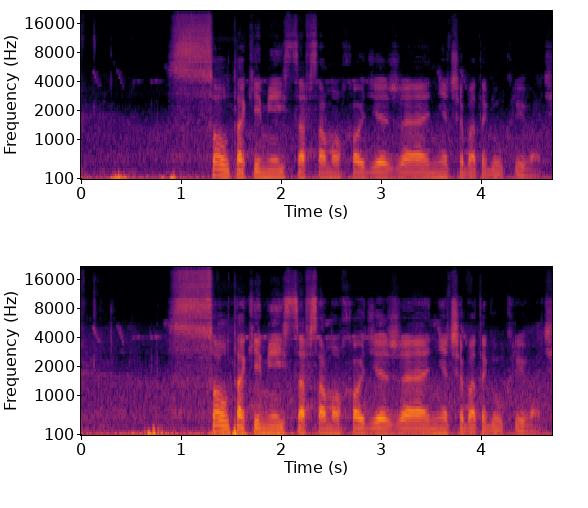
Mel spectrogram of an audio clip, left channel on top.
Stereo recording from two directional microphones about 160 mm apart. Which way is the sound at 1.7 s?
10° left (ahead or behind).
